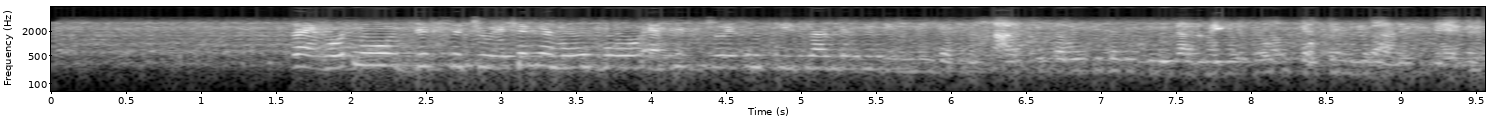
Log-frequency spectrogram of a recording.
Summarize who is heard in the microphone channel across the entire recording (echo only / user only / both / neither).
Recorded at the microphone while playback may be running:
both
